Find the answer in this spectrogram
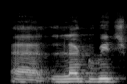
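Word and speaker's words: Ludwig: जिसका नाम चार्ल लुविज, दोनों तरह ही पढ़ सकते हैं इसको, लुविज भी पढ़ सकते हैं इसको, लडविज भी पढ़ सकते हैं, लेकिन इसको लुविज पढ़ें, डी को साइलेंट कर दें।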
